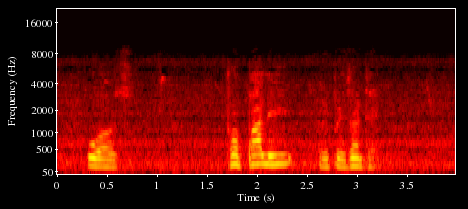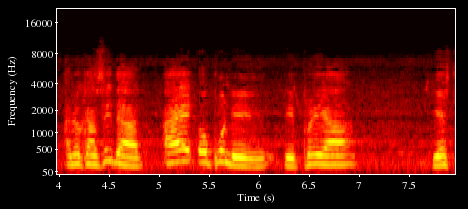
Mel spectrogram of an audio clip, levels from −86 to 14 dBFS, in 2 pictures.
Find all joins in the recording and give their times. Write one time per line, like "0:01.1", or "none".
none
